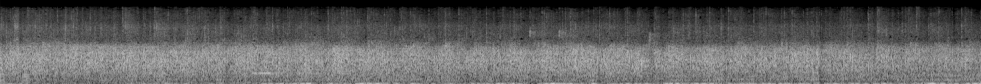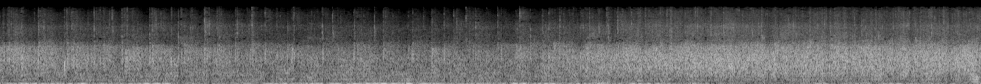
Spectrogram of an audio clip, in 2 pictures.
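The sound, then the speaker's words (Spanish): Loud, sustained audience applause after a concert performance of a concerto for clarinet, viola and orchestra in E minor, Op. 88, the audience insisting the musicians come out; a dense, steady wash of many hands clapping that holds at an even level for the whole stretch with no voices on top. “el público insiste en el aplauso y que salgan por un momento los maestros.”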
